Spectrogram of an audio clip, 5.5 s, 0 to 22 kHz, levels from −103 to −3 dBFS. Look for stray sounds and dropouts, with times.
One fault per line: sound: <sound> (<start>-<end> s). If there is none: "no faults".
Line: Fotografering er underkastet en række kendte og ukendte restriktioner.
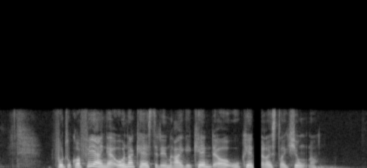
sound: dropout (3.8-3.9 s)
